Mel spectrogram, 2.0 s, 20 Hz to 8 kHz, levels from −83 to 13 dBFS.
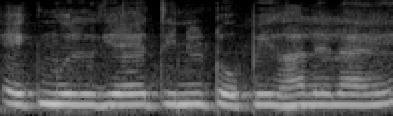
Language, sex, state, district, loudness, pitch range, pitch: Marathi, female, Maharashtra, Sindhudurg, -22 LUFS, 235-245 Hz, 235 Hz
